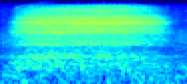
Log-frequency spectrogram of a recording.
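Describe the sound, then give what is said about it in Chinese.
A single long, deep breath drawn in by a human voice acting out the big wolf outside the eldest pig's straw hut, before blowing it down; a steady airy rush that swells quickly, holds for over a second, then fades. No talking. “大野狼看猪大哥一直不肯出来，他只好深深的吸了一口气”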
